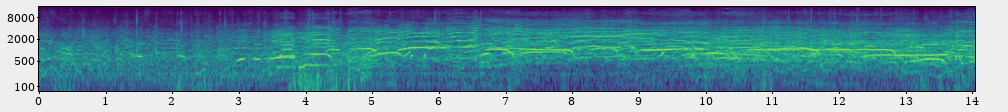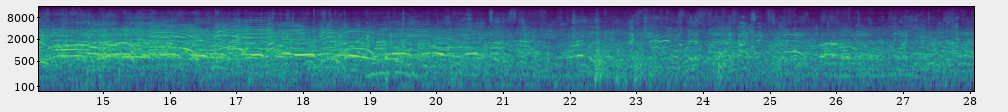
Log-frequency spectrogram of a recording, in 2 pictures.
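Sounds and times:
spectators yelling and cheering: 0.0s - 28.0s.

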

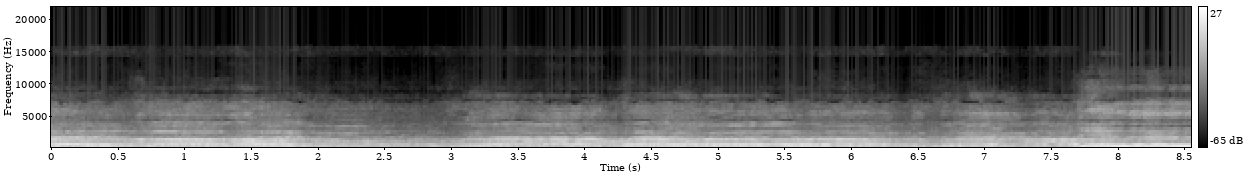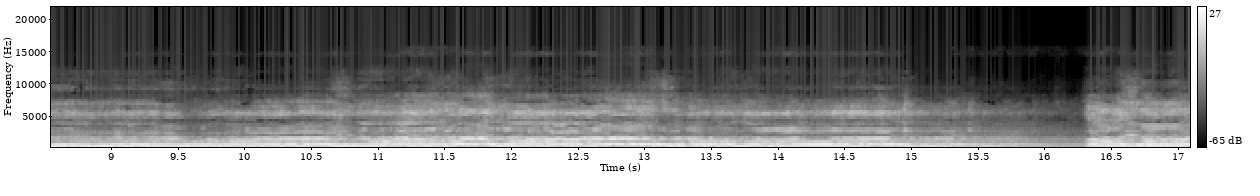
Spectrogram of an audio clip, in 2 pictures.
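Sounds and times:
men chanting in unison: 0.0s - 17.0s.

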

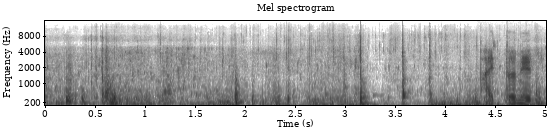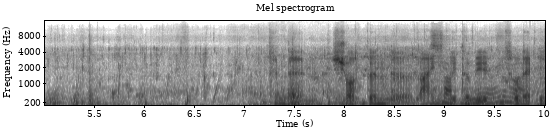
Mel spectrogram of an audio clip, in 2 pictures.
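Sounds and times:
water lapping against boat hull: 0.0s - 10.0s
wind on microphone: 0.8s - 10.0s.

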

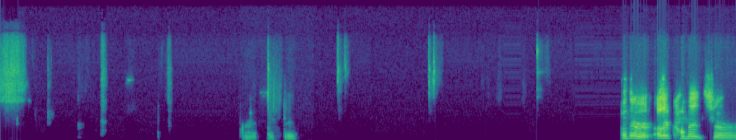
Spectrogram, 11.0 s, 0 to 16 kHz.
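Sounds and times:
faint high-pitched clicks: 5.0s - 5.3s, 6.4s - 6.7s.

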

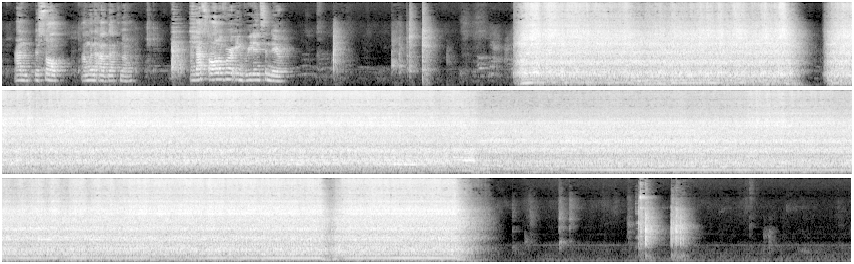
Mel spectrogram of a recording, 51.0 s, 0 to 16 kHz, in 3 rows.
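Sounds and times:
blender running: 10.2s - 43.8s.

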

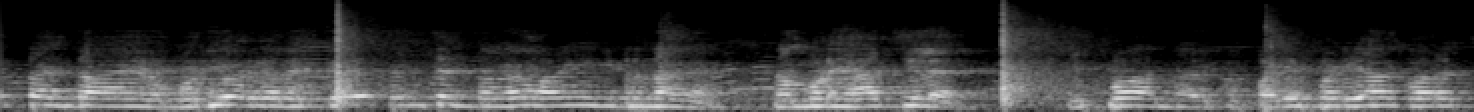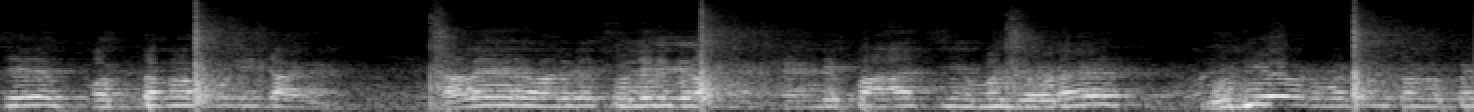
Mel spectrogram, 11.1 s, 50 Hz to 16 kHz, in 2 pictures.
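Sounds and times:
man speaking over loudspeaker: 0.0s - 11.0s
sharp cracks: 3.7s - 4.1s, 6.2s - 7.4s, 8.1s - 8.6s.

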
